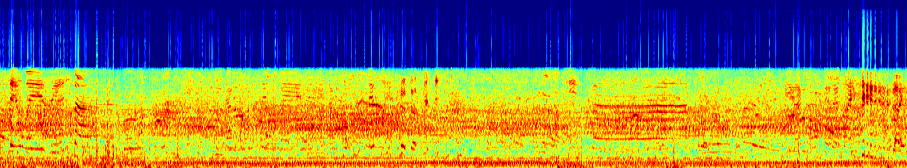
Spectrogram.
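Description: A boat's engine running with a steady low drone, with people's voices talking over it.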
